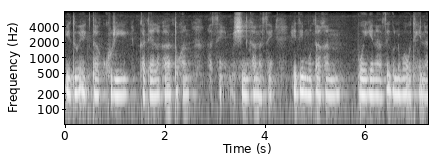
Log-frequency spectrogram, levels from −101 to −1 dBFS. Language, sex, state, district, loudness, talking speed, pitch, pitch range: Nagamese, female, Nagaland, Dimapur, -17 LUFS, 155 wpm, 195 Hz, 190-205 Hz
